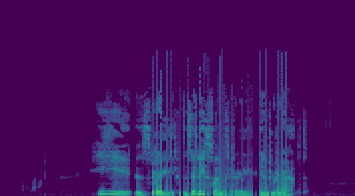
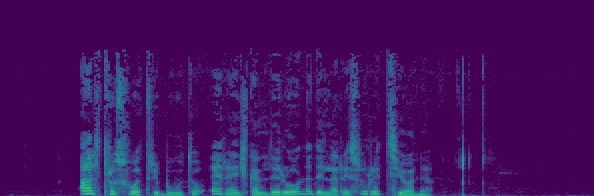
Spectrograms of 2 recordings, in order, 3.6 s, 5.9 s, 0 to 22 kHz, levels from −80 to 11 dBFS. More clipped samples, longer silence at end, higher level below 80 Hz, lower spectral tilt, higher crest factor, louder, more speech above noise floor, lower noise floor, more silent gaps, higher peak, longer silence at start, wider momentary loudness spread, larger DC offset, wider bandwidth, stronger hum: neither; second, 0.5 s vs 1.3 s; first, -50 dBFS vs -56 dBFS; about the same, -5 dB/octave vs -4.5 dB/octave; about the same, 18 dB vs 22 dB; first, -22 LUFS vs -25 LUFS; first, 47 dB vs 42 dB; about the same, -69 dBFS vs -66 dBFS; neither; about the same, -6 dBFS vs -4 dBFS; first, 0.95 s vs 0.8 s; second, 8 LU vs 14 LU; neither; about the same, 16.5 kHz vs 16.5 kHz; neither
